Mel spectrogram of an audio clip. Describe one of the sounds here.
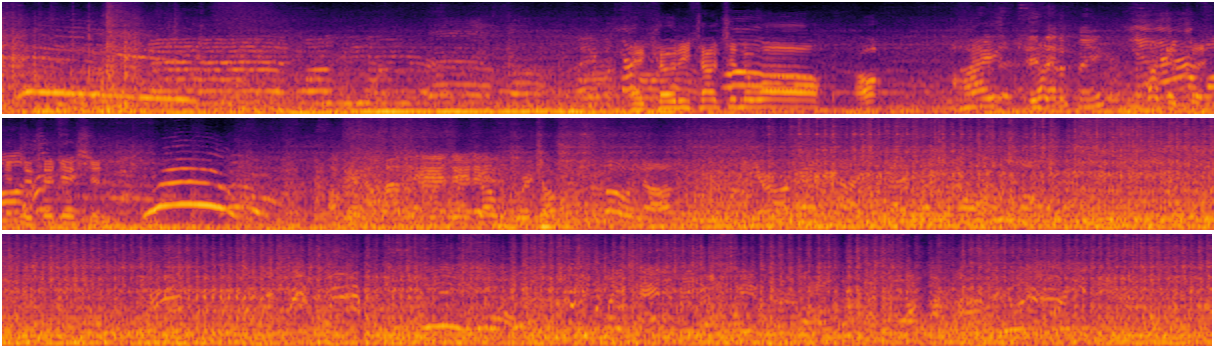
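A roller coaster rattles along its track.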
